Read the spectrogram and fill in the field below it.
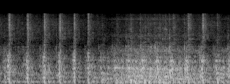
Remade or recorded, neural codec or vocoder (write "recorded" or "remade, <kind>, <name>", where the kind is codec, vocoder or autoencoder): remade, vocoder, Vocos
